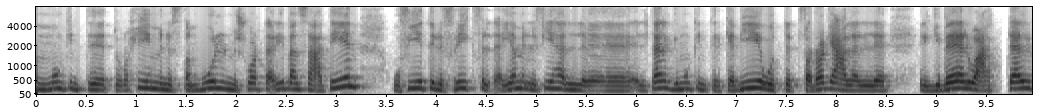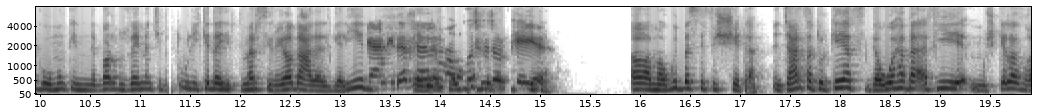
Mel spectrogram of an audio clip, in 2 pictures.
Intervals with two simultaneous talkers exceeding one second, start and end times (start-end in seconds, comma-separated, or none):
13.2-15.1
